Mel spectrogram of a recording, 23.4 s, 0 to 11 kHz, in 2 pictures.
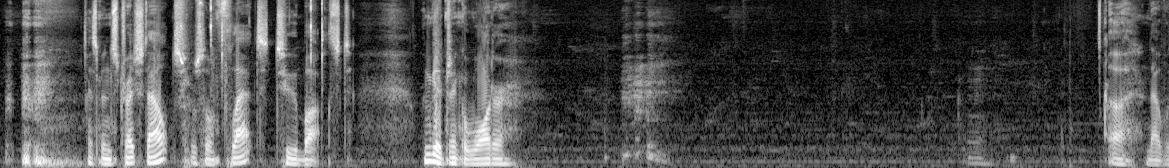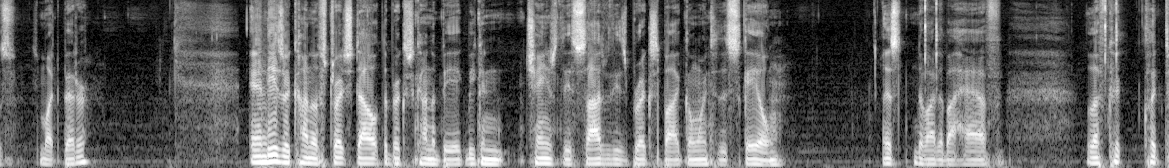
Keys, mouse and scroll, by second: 2.1-5.2 drag, 13.4-15.6 middle drag, 15.6-16.3 scroll down 4, 17.1-21.0 middle drag, 21.0 click.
